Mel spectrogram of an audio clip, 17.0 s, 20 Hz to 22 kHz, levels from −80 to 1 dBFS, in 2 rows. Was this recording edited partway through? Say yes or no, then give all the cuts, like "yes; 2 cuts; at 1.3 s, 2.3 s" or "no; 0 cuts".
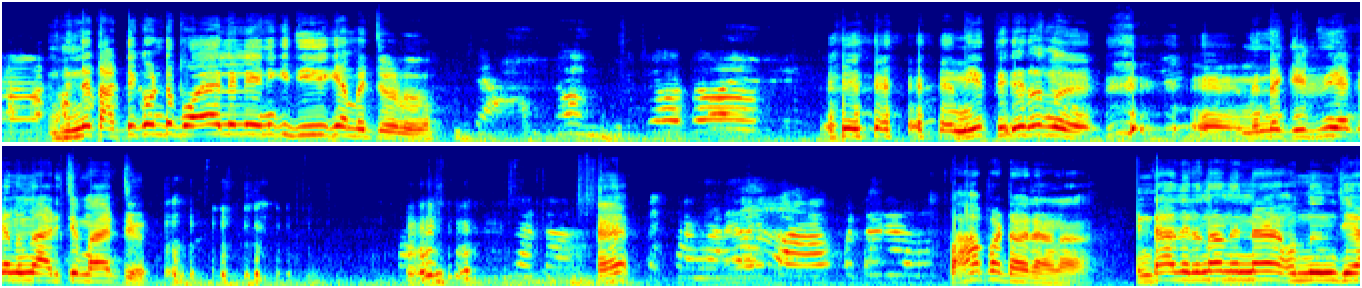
yes; 1 cut; at 15.6 s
